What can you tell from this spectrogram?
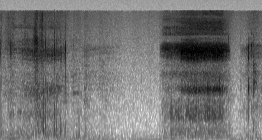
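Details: Baby snoring while asleep: a soft, high-pitched, whistling snore on one breath, with faint background noise.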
